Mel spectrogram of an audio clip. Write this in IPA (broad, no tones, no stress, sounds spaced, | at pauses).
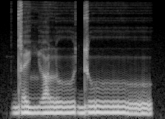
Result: d æ ʎ ɒ l uː d uː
